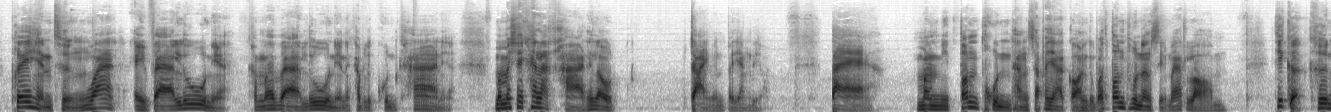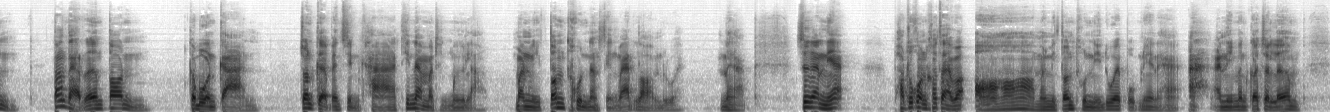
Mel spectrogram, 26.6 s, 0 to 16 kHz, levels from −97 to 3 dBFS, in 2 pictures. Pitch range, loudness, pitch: 85-125 Hz, -15 LUFS, 105 Hz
